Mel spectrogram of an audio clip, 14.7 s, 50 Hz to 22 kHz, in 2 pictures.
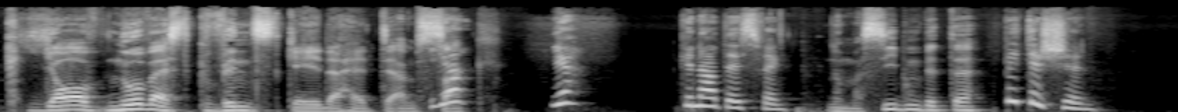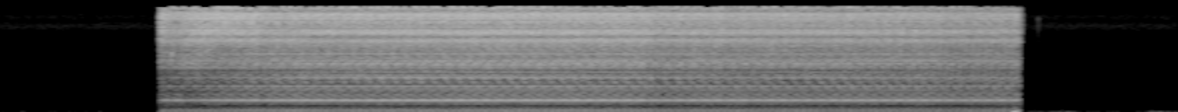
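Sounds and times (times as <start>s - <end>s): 
speech: 0.2s - 6.9s
electric toothbrush buzzing: 8.4s - 13.8s.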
